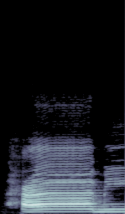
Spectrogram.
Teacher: ہا پڑھنے کے ساتھ جلدی سے ہم میم پڑھیں گے، ناک میں آواز نہیں لے کر جائیں گے، کیونکہ یہ میم مشدد نہیں ہے، یہ سادہ میم ہے، ٹھیک ہے۔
